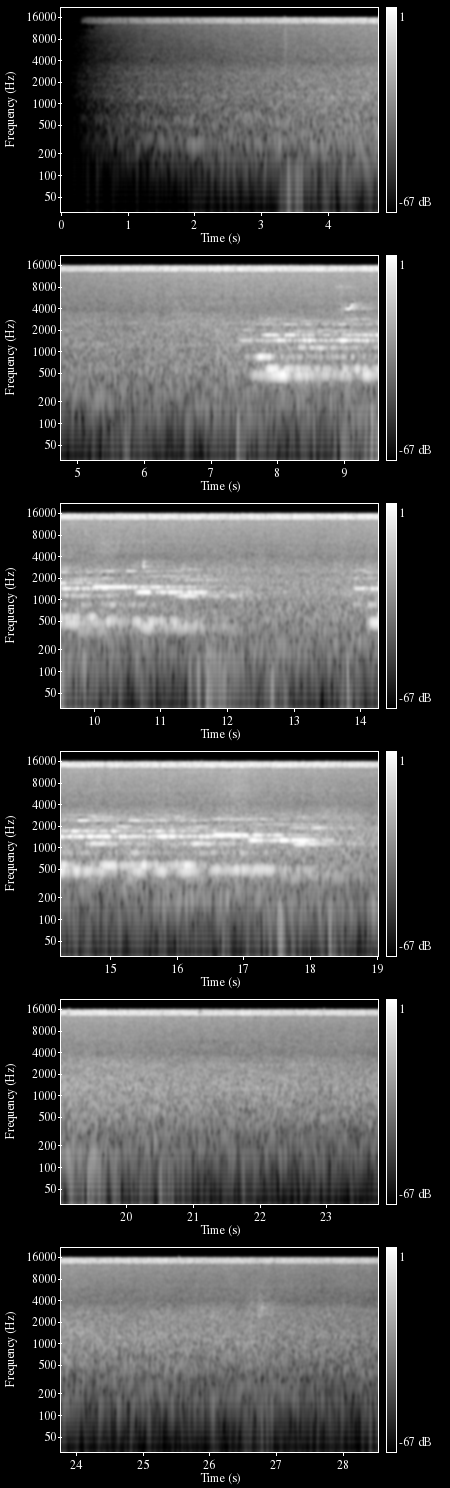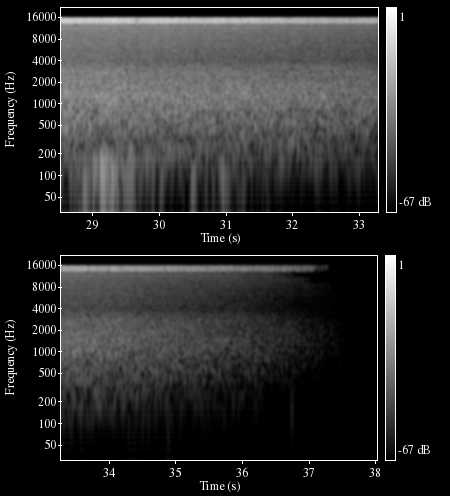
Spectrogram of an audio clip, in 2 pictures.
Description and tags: hemglass horn
This is a sound of Sweden, "hemglass" is what you should think everytime you hear it.
city, icecream-bell, mist, horn, urban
